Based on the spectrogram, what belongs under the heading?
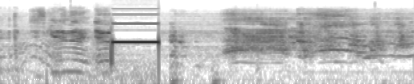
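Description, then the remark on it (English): A loud, steady electronic censor beep cuts in for about half a second, a single flat tone bleeping over a person's name said in a video, amid lively, overlapping speech. “we got to beep his name again.”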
